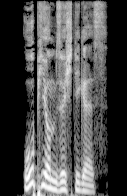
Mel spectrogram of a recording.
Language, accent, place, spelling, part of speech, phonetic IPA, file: German, Germany, Berlin, opiumsüchtiges, adjective, [ˈoːpi̯ʊmˌzʏçtɪɡəs], De-opiumsüchtiges.ogg
- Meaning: strong/mixed nominative/accusative neuter singular of opiumsüchtig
